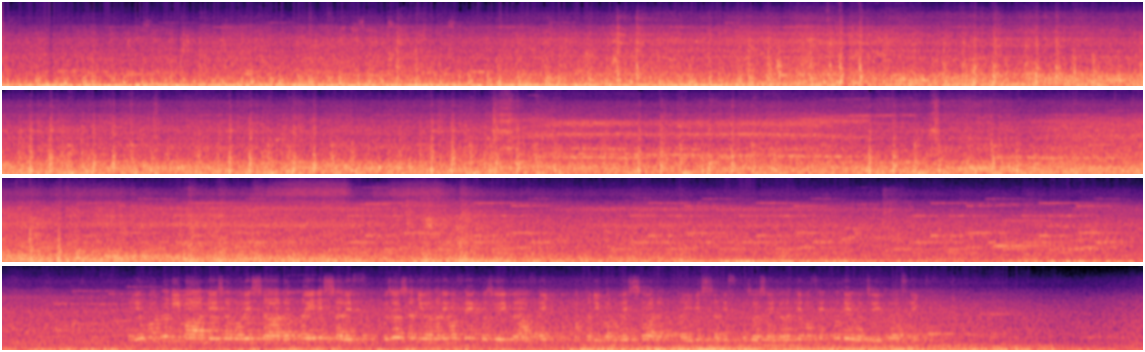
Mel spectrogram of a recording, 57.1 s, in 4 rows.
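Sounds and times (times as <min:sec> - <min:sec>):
electric train rumbling: 0:00.0 - 0:57.0
high-pitched squeal: 0:20.4 - 0:42.8.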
